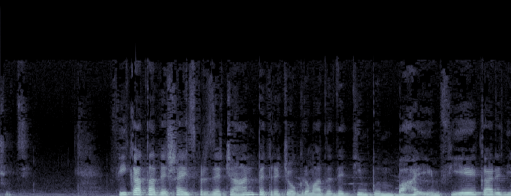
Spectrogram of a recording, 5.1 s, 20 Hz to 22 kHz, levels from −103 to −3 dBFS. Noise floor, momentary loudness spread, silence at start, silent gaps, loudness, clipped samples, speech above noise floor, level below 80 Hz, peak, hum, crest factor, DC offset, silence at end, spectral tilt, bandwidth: -59 dBFS; 6 LU; 0 s; none; -34 LUFS; under 0.1%; 26 dB; -68 dBFS; -16 dBFS; none; 18 dB; under 0.1%; 0 s; -7.5 dB/octave; 13 kHz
